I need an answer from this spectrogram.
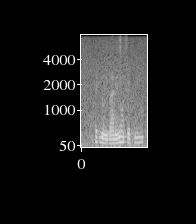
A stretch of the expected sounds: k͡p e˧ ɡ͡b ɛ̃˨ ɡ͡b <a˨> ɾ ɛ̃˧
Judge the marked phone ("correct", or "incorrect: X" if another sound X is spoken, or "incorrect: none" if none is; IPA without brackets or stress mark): correct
